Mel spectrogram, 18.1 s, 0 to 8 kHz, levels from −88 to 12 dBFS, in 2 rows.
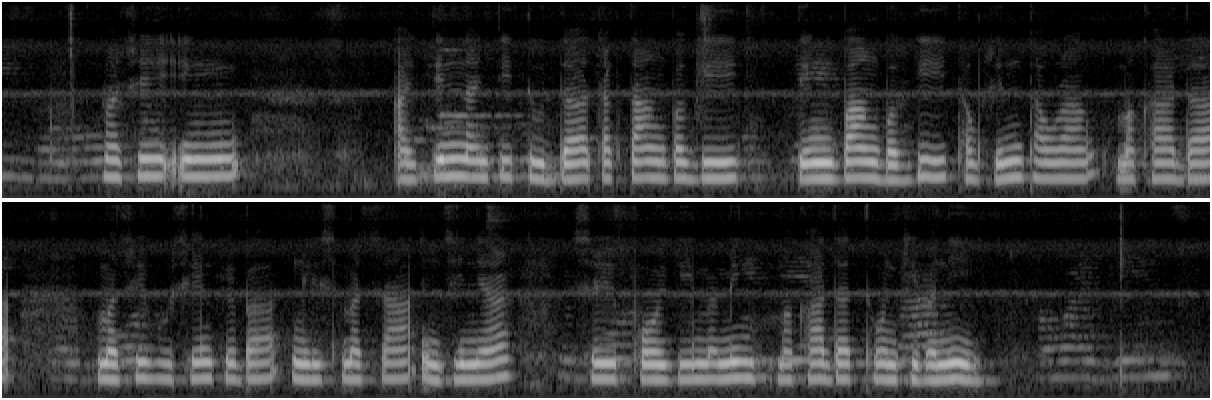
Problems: background sounds at intervals, background conversations at intervals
